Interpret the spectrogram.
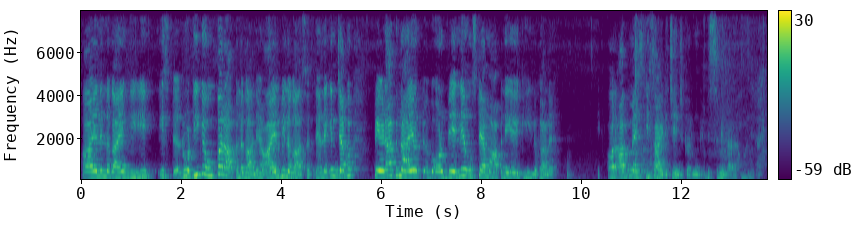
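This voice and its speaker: A woman's voice: fairly high pitch, unhurried, a little hiss or hum. Woman with a sore throat in an echoey kitchen. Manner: chatty and instructive, often says "see this". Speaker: cooking channel host. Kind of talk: step-by-step cooking demonstration. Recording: echoey room, mic at a distance.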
